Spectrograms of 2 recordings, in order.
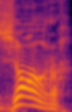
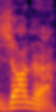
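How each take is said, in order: First: It is pronounced the French way. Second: It is pronounced the English way. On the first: "In French" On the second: "in English say genre"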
